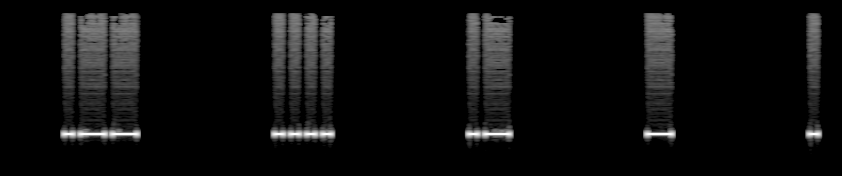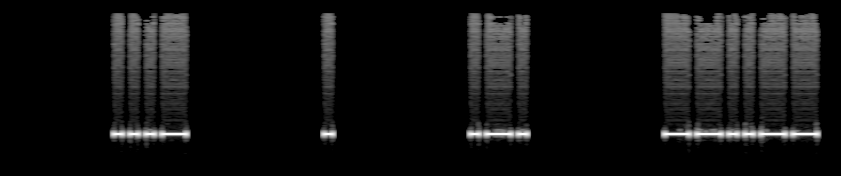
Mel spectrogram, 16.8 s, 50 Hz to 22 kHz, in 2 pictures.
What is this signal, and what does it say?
Morse code, heard as a keyed tone, about 15 wpm, spaced as for 5 wpm, 1000 Hz. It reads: WHATEVER,
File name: qotdfiles / 5wpm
